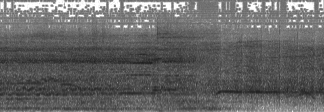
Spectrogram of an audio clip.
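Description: Live heavy metal band with distorted electric guitar, heard from among the audience. About four seconds in, the bass drops away as the song ends, leaving a held tone and crowd noise.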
